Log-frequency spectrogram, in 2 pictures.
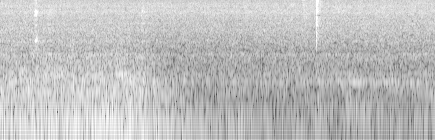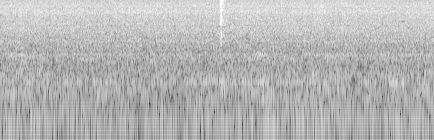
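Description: Near silence broken by two faint, sharp clicks about three seconds apart: small eyebrow scissors snipping brow hairs during a trim.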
